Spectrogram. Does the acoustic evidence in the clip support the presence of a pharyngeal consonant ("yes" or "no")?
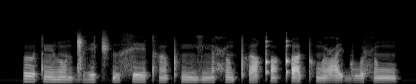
yes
